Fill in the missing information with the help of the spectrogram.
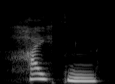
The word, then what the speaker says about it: heighten: It is heighten. Heighten, to heighten something. We spell this H-E-I-G-H-T-E-N, heighten. Or you might hear the T pronounced heighten, heighten.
